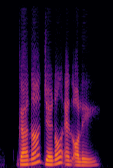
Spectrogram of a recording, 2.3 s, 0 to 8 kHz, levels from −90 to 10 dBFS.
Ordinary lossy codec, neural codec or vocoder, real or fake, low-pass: none; codec, 16 kHz, about 1 kbps, DyCAST, with the encoder's durations; fake; none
